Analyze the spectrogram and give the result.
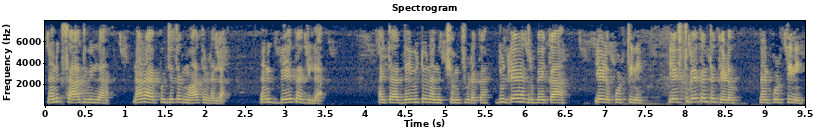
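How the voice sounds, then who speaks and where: A woman's voice: high voice, steady tone, fast, darkish tone, close to an everyday voice. An actress with a rural Chikkaballapur Kannada accent playing a bitter, defiant young mother who fires off accusing questions in an amateur family drama. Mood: refusing.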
